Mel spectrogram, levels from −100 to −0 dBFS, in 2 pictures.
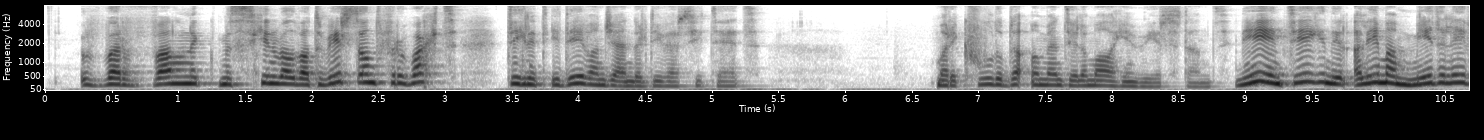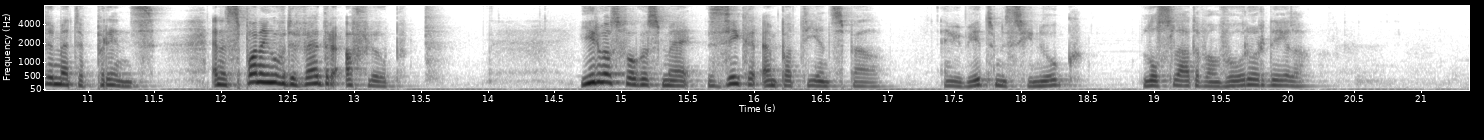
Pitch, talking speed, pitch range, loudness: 195 Hz, 150 wpm, 170-240 Hz, -24 LUFS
